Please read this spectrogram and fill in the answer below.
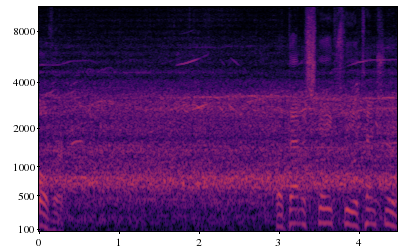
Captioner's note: cheering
